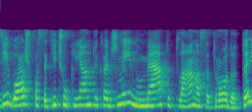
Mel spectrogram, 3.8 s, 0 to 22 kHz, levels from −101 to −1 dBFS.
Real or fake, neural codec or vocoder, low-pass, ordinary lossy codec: real; none; 7.2 kHz; MP3, 64 kbps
